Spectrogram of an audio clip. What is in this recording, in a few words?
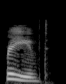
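"reeved", English, uk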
